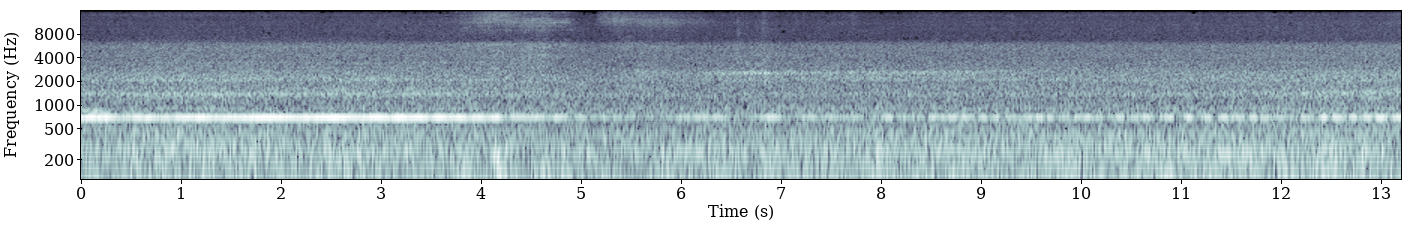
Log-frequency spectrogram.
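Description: A subway train rumbles and hums steadily as it pulls out of a station.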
